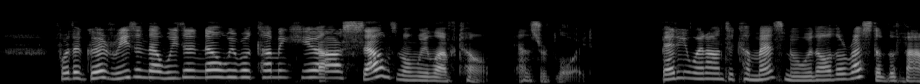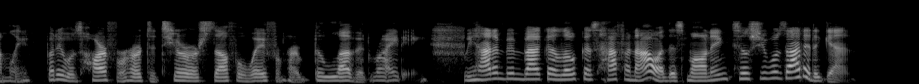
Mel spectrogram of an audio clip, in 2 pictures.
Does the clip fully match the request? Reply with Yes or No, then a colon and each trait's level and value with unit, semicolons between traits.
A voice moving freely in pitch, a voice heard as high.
Yes: wide, 8.0 semitones; high, 235 Hz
